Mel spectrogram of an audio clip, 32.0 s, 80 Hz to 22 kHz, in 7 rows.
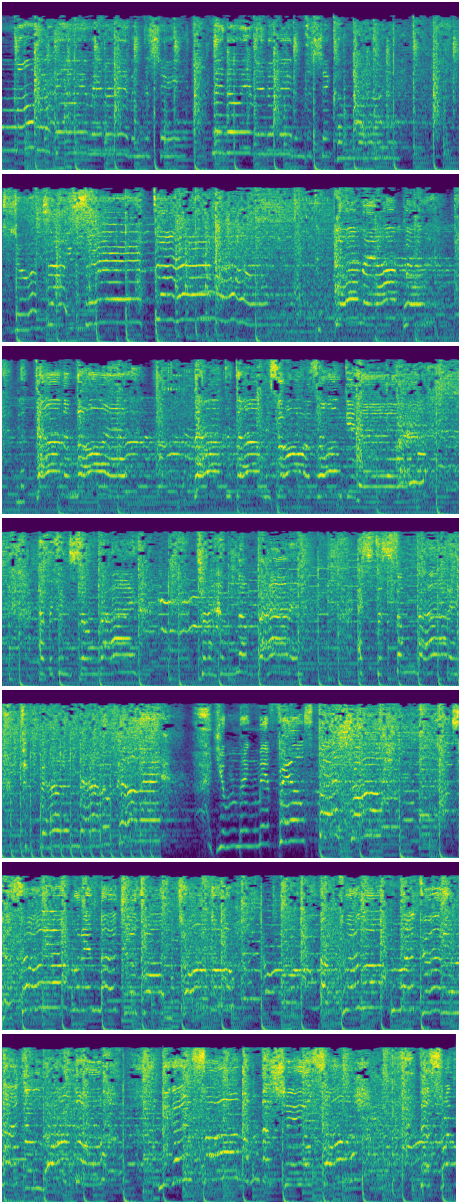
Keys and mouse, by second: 0.5 g, 3.8-5.1 drag, 3.8-4.9 right drag, 5.5 a, 5.9 a, 7.1 Tab, 8.5 right click, 8.9 Tab, 9.5 z, 10.6 Tab, 13.4 click, 13.9 Tab, 15.2 Tab, 18.1 click, 18.1-20.2 right drag, 19.2-20.4 drag, 20.2 shift+d, 21.7 Tab, 23.3 right click, 26.0 c, 27.6-29.6 drag, 28.1 x, 29.4-31.4 right drag, 30.8 g.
